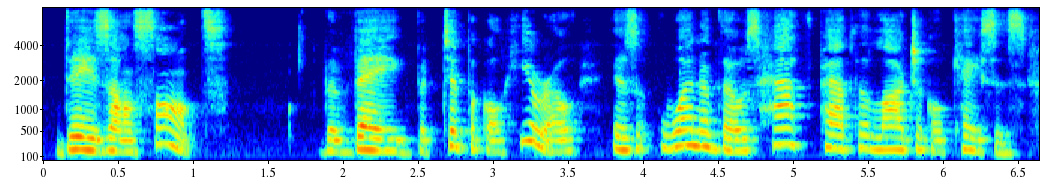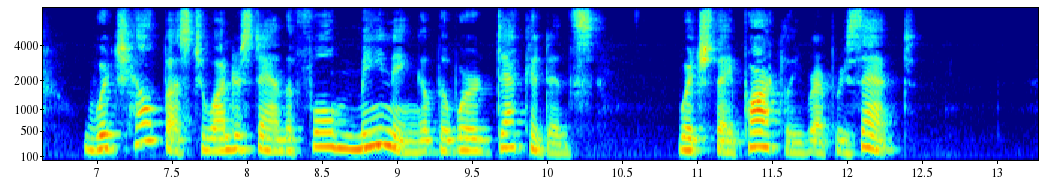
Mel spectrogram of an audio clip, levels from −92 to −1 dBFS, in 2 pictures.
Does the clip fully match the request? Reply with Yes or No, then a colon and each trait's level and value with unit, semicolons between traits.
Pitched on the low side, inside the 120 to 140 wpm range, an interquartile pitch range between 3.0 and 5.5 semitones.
No: high, 195 Hz; slow, 135 wpm; average, 4.6 semitones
